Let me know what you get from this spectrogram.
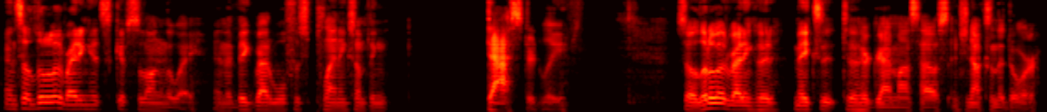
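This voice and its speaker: A man's voice: deep voice, fairly quick, dry recording, clean studio sound. A man casually retelling a fairytale from memory with jokey, offhand asides. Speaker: storyteller.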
